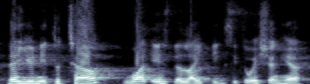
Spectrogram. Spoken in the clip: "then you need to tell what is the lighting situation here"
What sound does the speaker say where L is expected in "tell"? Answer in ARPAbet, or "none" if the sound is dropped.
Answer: L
